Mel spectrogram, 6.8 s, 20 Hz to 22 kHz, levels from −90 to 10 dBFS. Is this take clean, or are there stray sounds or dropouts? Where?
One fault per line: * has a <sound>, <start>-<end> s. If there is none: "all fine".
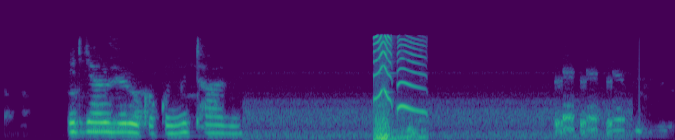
* has a squeak, 3.7-4.3 s
* has a laugh, 5.5-6.3 s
